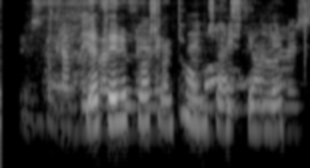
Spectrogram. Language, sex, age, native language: Icelandic, female, 12, Icelandic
